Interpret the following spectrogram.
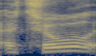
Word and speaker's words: O'Toole: So, Atul is a Did I pronounce that correctly?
